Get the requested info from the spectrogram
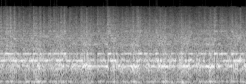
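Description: Experimental noise music: a loud, dense wall of noise with three steady high tones held over it and a low rumble underneath.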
